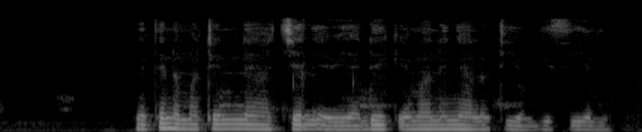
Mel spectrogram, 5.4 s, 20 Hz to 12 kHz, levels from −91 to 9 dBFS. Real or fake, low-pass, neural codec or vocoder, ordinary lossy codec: real; 7.2 kHz; none; none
